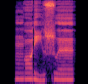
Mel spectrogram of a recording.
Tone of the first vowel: high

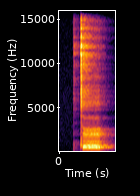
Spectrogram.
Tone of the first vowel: high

